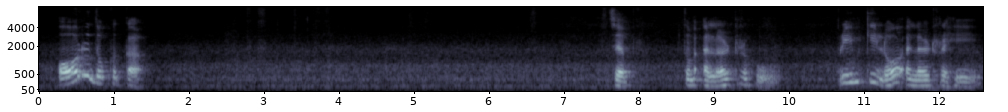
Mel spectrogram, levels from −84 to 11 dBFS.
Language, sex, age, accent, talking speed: Hindi, female, 50-69, native, 55 wpm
